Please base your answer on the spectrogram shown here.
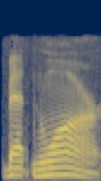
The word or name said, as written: bete noire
